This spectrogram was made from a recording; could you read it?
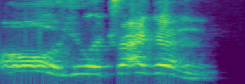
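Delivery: clumsy put-on Chinese accent, very high and loud. Retelling what a Chinese man said on looking at the speaker, bad Chinese accent impression. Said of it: "a really bad version of his accent and his voice".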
